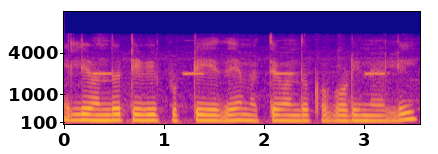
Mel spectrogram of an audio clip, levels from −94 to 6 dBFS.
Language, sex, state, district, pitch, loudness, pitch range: Kannada, female, Karnataka, Koppal, 180 Hz, -16 LUFS, 175-185 Hz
